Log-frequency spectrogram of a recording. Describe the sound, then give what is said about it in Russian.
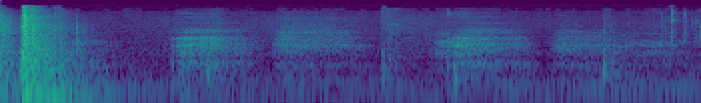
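A photo frame striking a man's head in a film scene: one loud, sharp thunk at the start, followed by several faint, muffled knocks and scuffles. “Она бьет его фоторамкой по голове.”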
